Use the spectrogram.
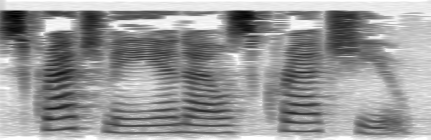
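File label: "Scratch me and I'll scratch you.", English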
